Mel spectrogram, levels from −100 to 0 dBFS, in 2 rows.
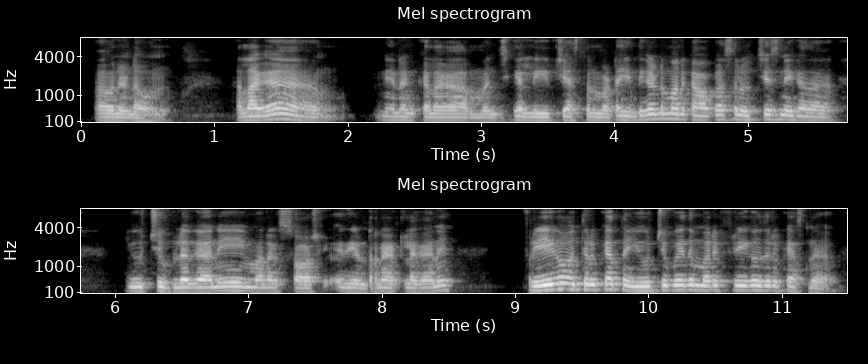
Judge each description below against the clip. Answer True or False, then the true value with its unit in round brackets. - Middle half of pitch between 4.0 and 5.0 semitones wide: True (4.5 semitones)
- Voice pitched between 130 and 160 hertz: True (140 Hz)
